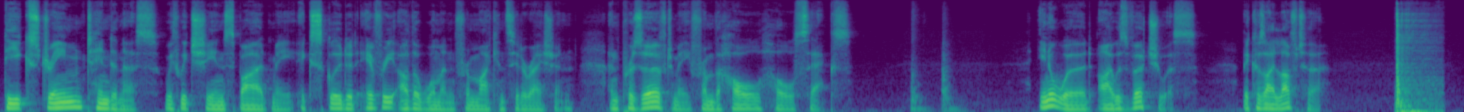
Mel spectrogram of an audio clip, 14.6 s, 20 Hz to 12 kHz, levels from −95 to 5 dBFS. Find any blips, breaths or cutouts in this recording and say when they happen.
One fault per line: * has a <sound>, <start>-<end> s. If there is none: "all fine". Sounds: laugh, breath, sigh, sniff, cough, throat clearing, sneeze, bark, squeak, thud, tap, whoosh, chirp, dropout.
* has a thud, 9.1-9.8 s
* has a thud, 13.9-14.5 s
